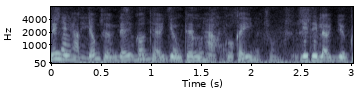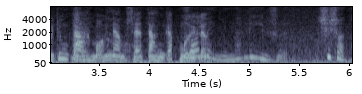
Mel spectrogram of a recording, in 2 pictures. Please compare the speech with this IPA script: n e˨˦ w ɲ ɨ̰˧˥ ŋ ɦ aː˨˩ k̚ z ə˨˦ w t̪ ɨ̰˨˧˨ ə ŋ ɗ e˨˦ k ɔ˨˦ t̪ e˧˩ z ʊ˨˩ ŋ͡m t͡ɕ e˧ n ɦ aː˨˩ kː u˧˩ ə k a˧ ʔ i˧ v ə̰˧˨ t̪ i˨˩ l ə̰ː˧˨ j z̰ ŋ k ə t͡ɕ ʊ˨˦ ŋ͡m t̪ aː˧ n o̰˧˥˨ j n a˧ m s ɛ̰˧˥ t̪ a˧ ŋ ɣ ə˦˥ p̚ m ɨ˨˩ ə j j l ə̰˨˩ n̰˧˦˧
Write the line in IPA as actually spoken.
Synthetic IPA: n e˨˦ w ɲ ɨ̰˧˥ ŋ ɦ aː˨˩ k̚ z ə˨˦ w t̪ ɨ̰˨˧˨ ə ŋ ɗ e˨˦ k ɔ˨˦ t̪ʰ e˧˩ z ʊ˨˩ ŋ͡m t͡ɕ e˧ n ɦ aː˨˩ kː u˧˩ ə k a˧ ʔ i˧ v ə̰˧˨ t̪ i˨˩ l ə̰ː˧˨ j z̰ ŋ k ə t͡ɕ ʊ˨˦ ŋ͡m t̪ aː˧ m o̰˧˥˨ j n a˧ m s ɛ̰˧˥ t̪ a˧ ŋ ɣ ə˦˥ p̚ m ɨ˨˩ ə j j l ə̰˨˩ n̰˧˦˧

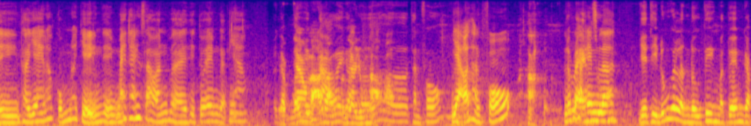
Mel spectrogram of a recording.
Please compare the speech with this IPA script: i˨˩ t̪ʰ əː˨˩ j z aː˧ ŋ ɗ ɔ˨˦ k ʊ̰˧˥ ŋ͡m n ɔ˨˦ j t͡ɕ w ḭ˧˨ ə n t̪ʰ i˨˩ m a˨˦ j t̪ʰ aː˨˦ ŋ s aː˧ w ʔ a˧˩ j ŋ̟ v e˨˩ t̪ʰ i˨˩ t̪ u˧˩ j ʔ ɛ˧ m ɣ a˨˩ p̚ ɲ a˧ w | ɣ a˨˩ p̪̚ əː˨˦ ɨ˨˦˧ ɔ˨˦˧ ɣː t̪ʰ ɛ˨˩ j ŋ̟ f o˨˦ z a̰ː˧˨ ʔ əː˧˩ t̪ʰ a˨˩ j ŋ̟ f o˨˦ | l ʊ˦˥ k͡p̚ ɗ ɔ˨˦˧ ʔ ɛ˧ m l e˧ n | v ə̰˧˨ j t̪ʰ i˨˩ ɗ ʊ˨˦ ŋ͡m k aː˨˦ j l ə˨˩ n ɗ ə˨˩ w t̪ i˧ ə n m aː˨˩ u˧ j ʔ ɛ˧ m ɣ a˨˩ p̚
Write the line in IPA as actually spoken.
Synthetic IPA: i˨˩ t̪ʰ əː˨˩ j z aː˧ n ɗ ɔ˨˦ k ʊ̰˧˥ ŋ͡m n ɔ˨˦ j t͡ɕ w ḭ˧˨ ə n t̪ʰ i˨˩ m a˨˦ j t̪ʰ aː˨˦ ŋ s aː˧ w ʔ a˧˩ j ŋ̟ v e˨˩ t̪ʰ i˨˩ t̪ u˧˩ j ʔ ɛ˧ m ɣ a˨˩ p̚ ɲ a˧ w | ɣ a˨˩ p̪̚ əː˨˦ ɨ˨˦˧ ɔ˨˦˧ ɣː t̪ʰ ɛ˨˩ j ŋ̟ f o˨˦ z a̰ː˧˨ ʔ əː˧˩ t̪ʰ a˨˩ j ŋ̟ f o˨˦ | l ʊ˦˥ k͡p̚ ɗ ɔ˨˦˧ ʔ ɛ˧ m l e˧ n | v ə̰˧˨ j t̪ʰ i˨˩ ɗ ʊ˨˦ ŋ͡m k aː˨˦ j l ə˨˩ n ɗ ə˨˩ w t̪ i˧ ə n m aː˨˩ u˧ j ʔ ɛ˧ m ɣ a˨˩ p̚

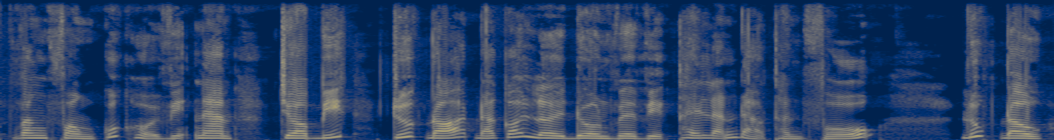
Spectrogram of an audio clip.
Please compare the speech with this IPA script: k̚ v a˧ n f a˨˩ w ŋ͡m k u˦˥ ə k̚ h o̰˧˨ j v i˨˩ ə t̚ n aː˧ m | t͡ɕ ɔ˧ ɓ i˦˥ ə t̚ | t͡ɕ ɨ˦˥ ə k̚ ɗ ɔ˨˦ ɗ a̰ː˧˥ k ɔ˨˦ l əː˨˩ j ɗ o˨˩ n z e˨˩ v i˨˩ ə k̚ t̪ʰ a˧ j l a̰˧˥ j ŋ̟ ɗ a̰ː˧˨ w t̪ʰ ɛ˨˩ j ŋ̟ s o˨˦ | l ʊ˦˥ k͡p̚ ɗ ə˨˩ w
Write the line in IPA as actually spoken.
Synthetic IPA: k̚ v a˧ n f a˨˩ w ŋ͡m k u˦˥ ə k̚ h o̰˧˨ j v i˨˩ ə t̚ n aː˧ m | t͡ɕ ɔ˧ ɓ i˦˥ ə t̚ | t͡ɕ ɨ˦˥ ə k̚ ɗ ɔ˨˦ ɗ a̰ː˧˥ k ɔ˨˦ l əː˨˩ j ɗ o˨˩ n v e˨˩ v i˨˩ ə k̚ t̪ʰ a˧ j l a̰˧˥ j ŋ̟ ɗ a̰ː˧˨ w t̪ʰ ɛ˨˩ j ŋ̟ f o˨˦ | l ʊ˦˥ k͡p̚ ɗ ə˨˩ w

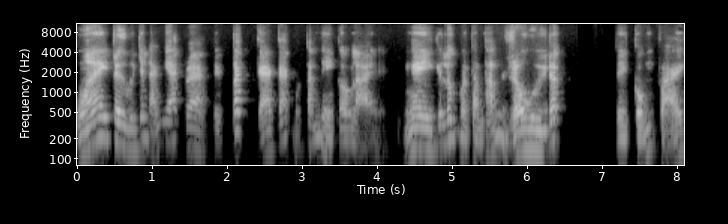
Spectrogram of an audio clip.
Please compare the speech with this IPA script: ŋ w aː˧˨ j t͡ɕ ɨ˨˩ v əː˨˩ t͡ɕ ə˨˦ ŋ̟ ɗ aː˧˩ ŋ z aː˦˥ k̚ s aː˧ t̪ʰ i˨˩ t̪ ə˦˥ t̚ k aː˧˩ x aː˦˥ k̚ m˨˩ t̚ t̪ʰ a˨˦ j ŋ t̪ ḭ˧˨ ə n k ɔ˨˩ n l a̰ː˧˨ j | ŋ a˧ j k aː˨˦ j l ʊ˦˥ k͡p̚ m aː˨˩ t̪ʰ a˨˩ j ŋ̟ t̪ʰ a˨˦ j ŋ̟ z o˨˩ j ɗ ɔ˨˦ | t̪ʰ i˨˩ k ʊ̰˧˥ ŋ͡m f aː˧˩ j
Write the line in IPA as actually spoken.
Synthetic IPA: ŋ w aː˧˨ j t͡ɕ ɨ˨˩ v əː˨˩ t͡ɕ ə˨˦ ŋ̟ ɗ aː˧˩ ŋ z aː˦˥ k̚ z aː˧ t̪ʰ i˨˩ t̪ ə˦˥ t̚ k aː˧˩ k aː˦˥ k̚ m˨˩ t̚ t̪ʰ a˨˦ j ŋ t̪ ḭ˧˨ ə n k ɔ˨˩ n l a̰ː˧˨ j | ŋ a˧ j k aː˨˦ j l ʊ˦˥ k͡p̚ m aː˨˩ t̪ʰ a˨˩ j ŋ̟ t̪ʰ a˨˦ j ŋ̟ z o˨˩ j ɗ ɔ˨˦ | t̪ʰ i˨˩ k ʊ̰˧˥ ŋ͡m f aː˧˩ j

